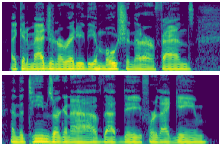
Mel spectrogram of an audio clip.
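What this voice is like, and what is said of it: Hoarse, strained voice. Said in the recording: “losing your voice ... squeeze my throat a little bit”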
